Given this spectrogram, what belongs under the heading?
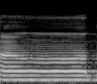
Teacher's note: نون ساکن میں اخفاء کا قاعدہ ہوگا یعنی کہ غنہ کر کے پڑھیں گے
